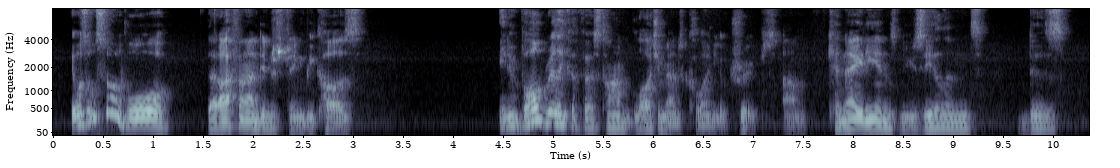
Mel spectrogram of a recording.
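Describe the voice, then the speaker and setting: Lively intonation marks this voice with an Australian accent. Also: man. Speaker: history youtuber. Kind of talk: casual explainer talk. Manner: hesitant, many ums.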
